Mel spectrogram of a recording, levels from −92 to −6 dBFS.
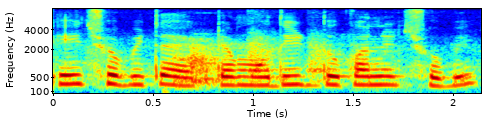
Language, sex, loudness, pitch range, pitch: Bengali, female, -15 LUFS, 255-275 Hz, 265 Hz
